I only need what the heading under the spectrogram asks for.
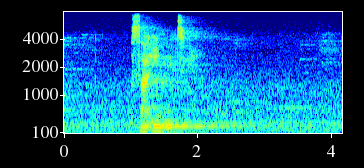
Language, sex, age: Venda, male, 22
